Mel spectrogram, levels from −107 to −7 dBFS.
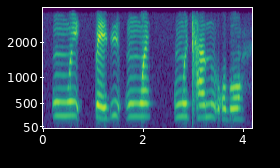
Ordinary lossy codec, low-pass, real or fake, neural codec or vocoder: none; 3.6 kHz; real; none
